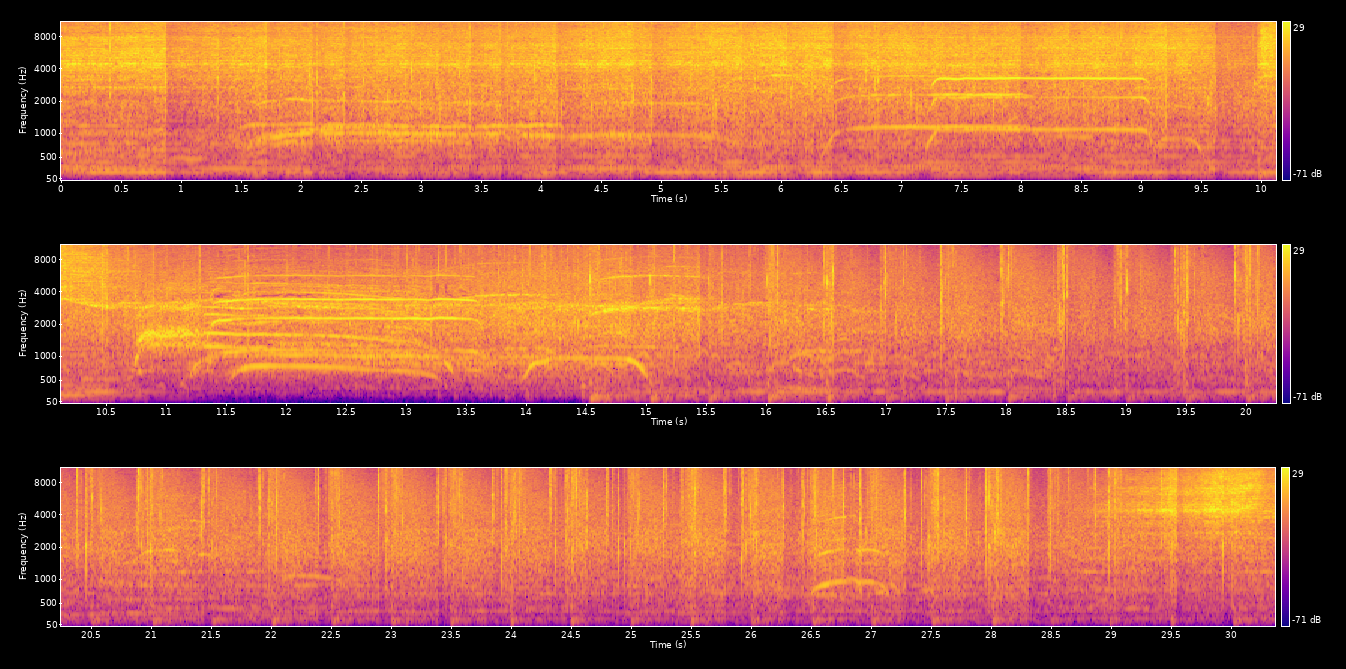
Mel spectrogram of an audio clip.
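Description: A live band playing in an arena, with the crowd cheering and whooping over it. The low end of the music drops out for a few seconds near the middle, and the crowd's whoops and whistles stand out. From about halfway, the audience claps along until the end.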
